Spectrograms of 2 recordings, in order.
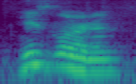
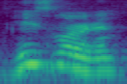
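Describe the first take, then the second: No difference in how they are said.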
